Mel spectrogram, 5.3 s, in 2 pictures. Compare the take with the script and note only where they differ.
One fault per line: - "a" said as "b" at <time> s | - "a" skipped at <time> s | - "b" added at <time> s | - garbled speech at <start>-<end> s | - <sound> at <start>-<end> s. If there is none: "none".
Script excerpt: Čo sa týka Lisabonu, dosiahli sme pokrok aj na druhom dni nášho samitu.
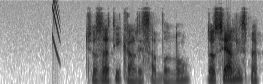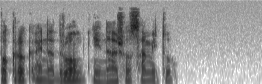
- chirp at 0.5-0.6 s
